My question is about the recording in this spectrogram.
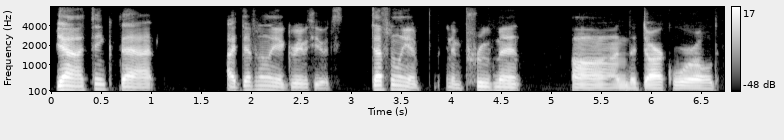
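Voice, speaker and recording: A young man co-hosting a casual movie podcast, animated and tripping over his starts. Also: medium pitch, brisk, clear, resonant tone, no room sound. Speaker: podcast co-host.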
